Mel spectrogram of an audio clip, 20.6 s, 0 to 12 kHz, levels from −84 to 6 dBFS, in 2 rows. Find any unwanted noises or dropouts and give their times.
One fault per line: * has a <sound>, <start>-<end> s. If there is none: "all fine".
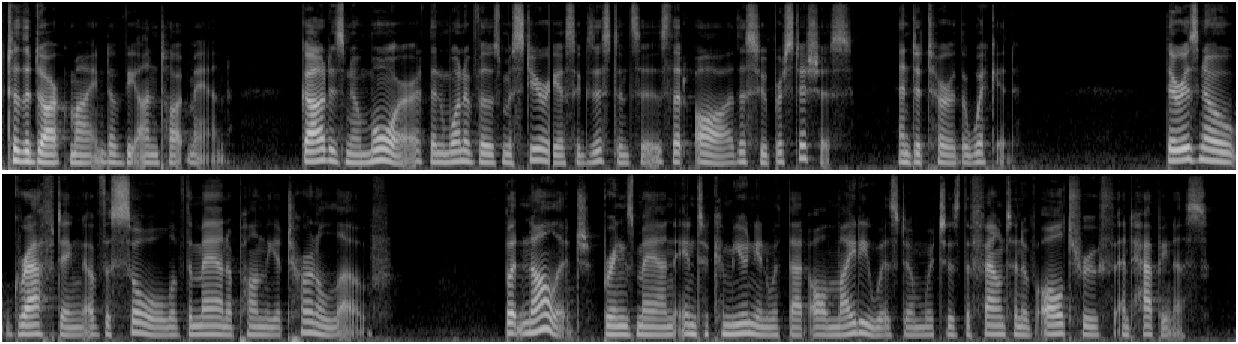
* has a dropout, 4.6-4.6 s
